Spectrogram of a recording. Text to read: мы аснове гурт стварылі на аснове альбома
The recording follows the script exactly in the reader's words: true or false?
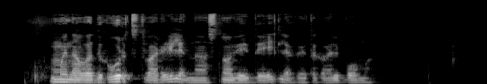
false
